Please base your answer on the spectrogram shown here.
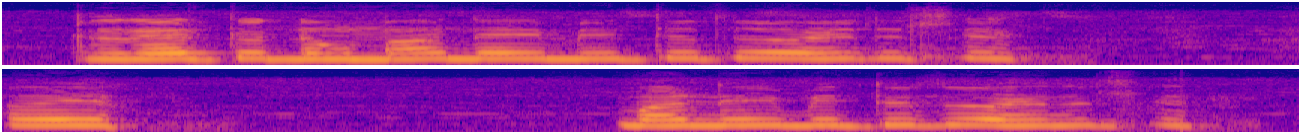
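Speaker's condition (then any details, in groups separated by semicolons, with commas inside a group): Cerebral palsy; speech hard to understand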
